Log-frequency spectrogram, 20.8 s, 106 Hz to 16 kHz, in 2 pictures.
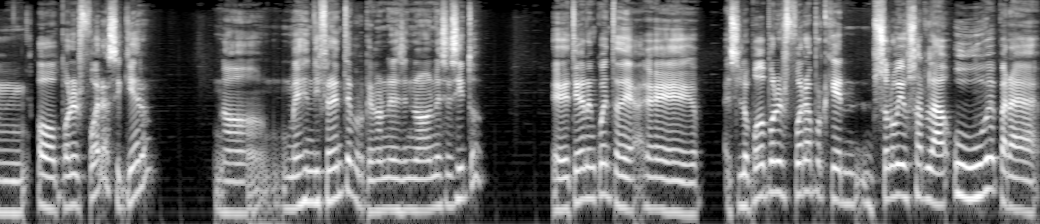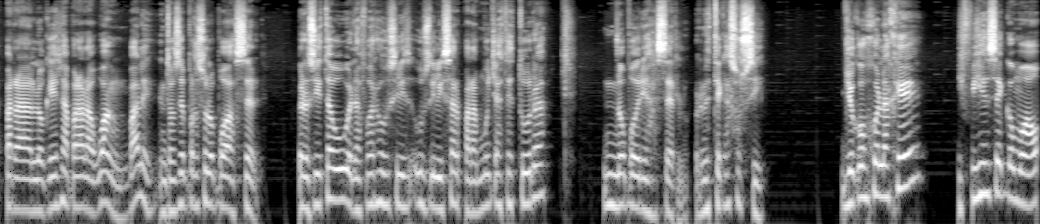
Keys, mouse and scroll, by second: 0.5 g, 2.2 right click, 19.5 g.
